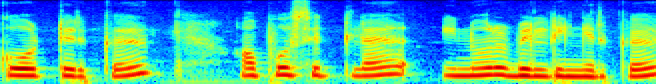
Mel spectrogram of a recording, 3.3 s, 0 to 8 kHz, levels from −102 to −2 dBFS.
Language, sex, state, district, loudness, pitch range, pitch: Tamil, female, Tamil Nadu, Nilgiris, -16 LUFS, 200-225 Hz, 210 Hz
